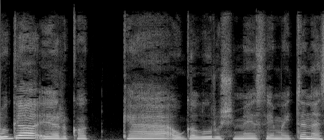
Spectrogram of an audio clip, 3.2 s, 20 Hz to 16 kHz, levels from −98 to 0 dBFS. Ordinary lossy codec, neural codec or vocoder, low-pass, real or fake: AAC, 64 kbps; vocoder, 44.1 kHz, 128 mel bands every 512 samples, BigVGAN v2; 14.4 kHz; fake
